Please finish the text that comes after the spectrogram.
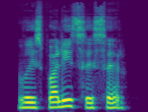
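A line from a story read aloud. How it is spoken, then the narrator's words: Gloomy question. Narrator (Russian): мрачно спросил он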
